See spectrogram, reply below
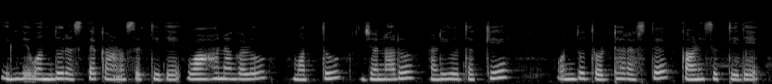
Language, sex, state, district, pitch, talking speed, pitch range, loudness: Kannada, female, Karnataka, Bellary, 245 Hz, 95 wpm, 235-265 Hz, -26 LUFS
